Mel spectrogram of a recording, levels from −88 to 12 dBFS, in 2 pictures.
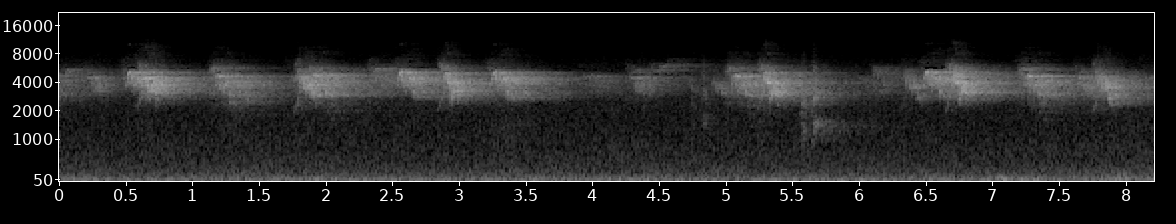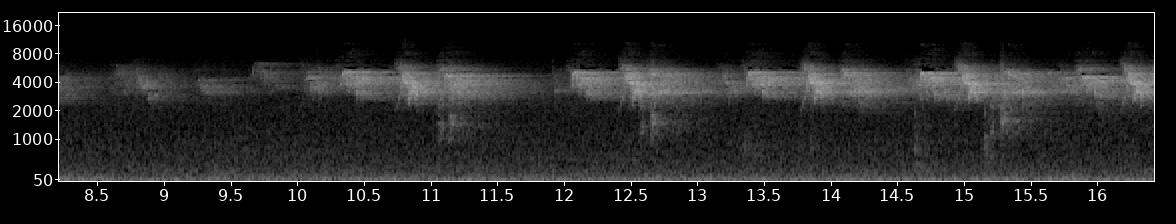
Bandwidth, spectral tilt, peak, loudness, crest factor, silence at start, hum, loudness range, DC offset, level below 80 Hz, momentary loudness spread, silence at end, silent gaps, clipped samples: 12 kHz; 0 dB/octave; -8 dBFS; -25 LUFS; 22 dB; 0 s; none; 5 LU; under 0.1%; -50 dBFS; 21 LU; 0 s; none; under 0.1%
